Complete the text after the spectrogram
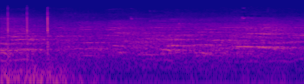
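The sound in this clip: Basketball dribbled on a court during a women's game, with three sharp bounces early on, then steady background noise and talk.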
